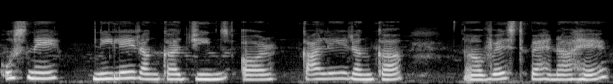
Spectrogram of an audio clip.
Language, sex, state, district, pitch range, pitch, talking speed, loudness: Hindi, female, Sikkim, Gangtok, 230-270 Hz, 240 Hz, 125 wpm, -11 LUFS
